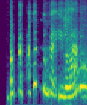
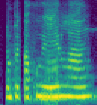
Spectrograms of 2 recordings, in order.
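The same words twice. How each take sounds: First: Higher, bright mock-cheerful telling; cheerful despite loss. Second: Slow, mildly mournful mock lament; sad. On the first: A sanguine telling of her lost wallet, laughing. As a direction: say it like it's funny news. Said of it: "tapi mukanya ketawa". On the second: A melancholic losing her wallet, mock sad. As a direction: sigh it out like a let-down melancholic. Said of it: "Ya, dia sedih lah".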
